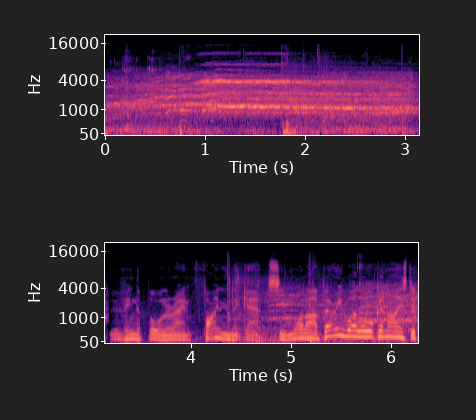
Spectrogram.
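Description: A crowd of players shouts and cheers in a large echoing hall.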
